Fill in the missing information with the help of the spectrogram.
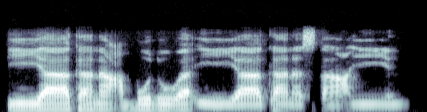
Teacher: dah itu kayak sukun terus ada ekornya gitu ahah itu dah ismam mati terus isyarat dengan bibir mecucu monyong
